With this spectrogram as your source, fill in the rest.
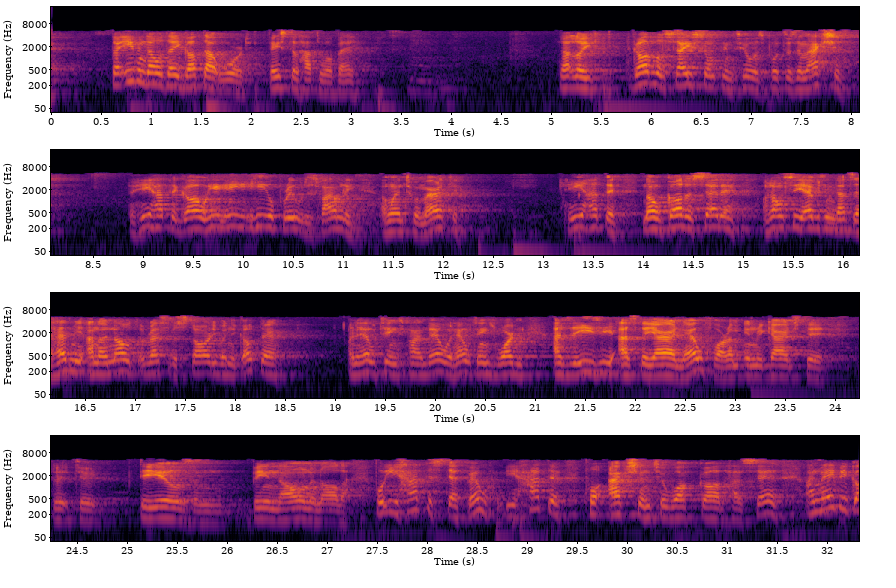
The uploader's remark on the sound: Recorded live in Liberty Church on 3 September 2023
